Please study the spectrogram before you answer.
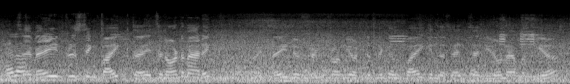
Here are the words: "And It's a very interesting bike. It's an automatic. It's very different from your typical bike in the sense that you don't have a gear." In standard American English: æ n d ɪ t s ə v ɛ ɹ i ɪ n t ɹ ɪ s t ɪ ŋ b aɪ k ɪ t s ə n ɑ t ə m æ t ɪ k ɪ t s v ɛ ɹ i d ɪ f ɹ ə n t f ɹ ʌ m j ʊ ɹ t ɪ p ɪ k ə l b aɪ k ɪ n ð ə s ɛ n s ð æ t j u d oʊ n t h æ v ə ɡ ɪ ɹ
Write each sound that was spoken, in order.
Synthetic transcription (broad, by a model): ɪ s ə v ɛ ɹ i ɪ n t ɹ ɪ s t ɪ ŋ b aɪ k ɪ t s ə n ɑ t ə m æ t ɪ k ɪ t s v ɛ ɹ i d ɪ f ɹ ə n t f ɹ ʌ m j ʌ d ɪ f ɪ k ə l b aɪ k ɪ n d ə s ɛ n s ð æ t j u d oʊ n t h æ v ə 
